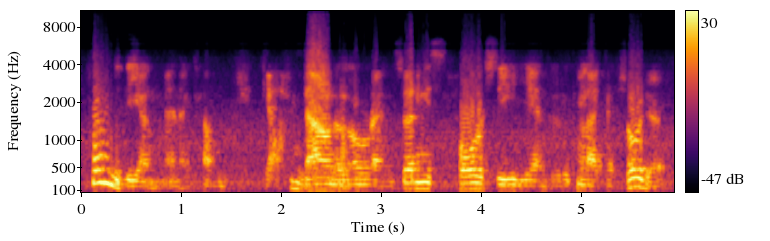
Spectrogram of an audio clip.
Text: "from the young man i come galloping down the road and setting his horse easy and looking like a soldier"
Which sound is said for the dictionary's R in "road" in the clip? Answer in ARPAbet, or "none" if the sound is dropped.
L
